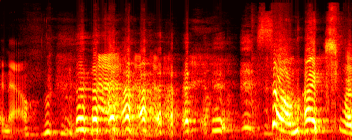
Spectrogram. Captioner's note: all laughing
